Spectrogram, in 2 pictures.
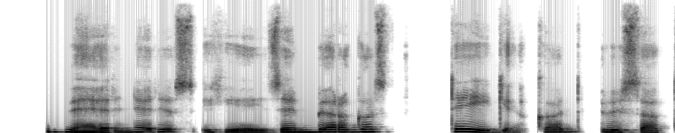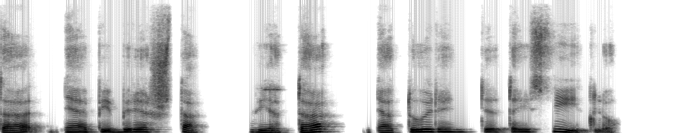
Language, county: Lithuanian, Utena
